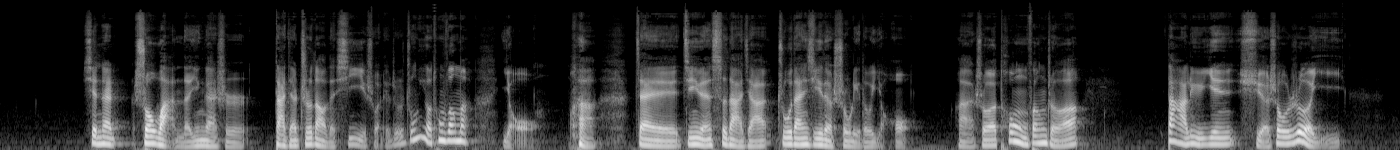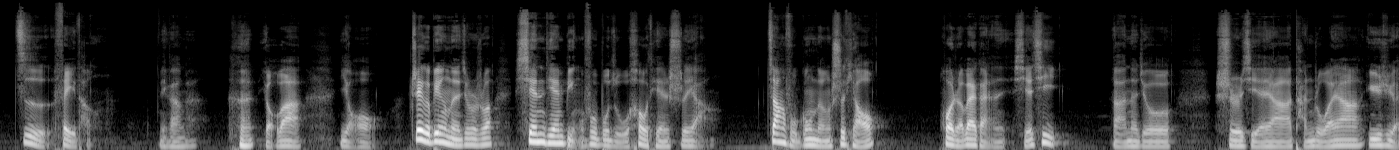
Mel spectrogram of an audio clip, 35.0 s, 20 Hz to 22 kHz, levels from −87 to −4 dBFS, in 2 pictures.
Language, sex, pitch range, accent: Chinese, male, 90-135 Hz, native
